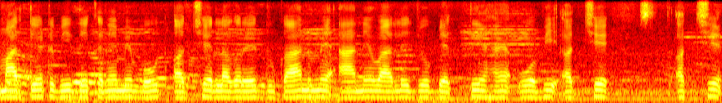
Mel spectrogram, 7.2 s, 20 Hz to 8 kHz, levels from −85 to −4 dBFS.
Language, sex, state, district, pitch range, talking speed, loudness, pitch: Hindi, male, Bihar, Kaimur, 130-145 Hz, 155 wpm, -17 LUFS, 135 Hz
